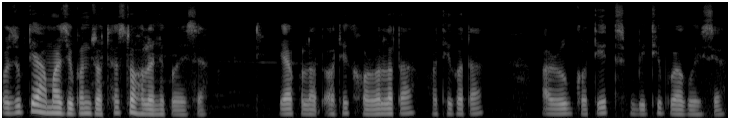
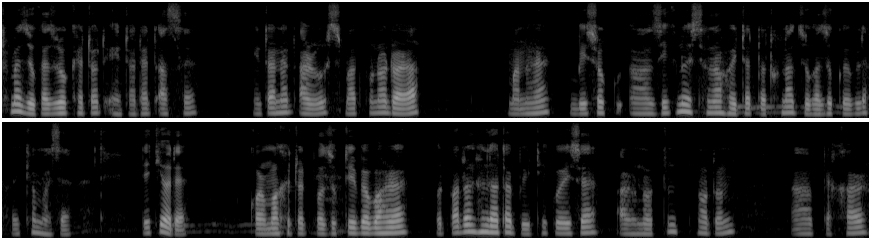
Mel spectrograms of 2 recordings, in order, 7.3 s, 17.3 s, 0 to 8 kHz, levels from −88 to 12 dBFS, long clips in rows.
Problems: background sounds at intervals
